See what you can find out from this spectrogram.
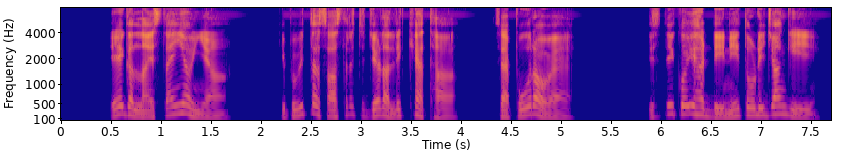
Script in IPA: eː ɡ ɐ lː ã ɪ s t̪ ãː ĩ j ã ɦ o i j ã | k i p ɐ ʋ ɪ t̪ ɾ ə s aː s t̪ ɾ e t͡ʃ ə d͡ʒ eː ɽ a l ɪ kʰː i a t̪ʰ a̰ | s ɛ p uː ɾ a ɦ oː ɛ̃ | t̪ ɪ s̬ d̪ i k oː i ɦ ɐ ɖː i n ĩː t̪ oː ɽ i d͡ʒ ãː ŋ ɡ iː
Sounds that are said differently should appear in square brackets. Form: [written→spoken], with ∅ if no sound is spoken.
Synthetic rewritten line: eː ɡ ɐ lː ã ɪ s t̪ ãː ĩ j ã ɦ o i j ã | k i p ɐ ʋ ɪ t̪ ɾ ə s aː s t̪ ɾ e t͡ʃ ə d͡ʒ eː ɽ a l ɪ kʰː [i→j] a t̪ʰ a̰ | s ɛ p uː ɾ a ɦ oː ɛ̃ | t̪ ɪ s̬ d̪ i k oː i ɦ ɐ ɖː i n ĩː t̪ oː ɽ i d͡ʒ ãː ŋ ɡ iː

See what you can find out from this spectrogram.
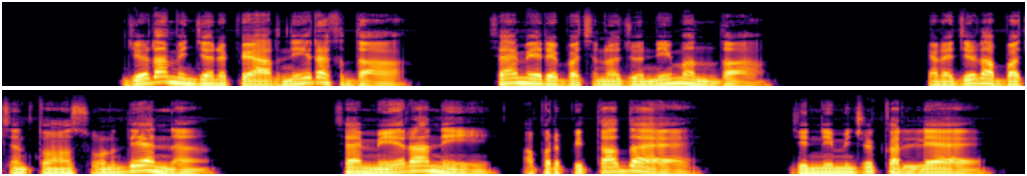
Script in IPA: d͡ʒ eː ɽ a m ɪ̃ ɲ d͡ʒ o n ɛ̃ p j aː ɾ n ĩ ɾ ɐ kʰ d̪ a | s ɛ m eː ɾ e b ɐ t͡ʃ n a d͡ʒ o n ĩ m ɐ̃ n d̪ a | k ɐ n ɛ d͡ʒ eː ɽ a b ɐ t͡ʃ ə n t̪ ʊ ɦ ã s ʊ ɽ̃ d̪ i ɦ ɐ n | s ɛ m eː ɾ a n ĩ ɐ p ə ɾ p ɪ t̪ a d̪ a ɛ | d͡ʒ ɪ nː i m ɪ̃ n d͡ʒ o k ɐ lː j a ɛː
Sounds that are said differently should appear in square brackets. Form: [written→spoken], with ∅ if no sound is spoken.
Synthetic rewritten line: d͡ʒ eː ɽ a m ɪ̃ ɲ d͡ʒ o n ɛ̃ p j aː ɾ n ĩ ɾ ɐ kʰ d̪ a | s ɛ m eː ɾ e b ɐ t͡ʃ n a d͡ʒ o n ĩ m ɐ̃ n d̪ a | k ɐ n ɛ d͡ʒ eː ɽ a b ɐ t͡ʃ ə n t̪ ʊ ɦ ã s ʊ ɽ̃ d̪ [i→e] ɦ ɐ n | s ɛ m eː ɾ a n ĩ ɐ p ə ɾ p ɪ t̪ a d̪ a ɛ | d͡ʒ ɪ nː i m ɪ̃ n d͡ʒ o k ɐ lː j a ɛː

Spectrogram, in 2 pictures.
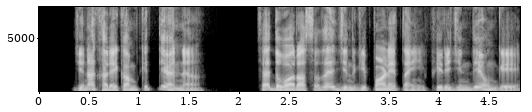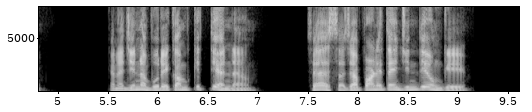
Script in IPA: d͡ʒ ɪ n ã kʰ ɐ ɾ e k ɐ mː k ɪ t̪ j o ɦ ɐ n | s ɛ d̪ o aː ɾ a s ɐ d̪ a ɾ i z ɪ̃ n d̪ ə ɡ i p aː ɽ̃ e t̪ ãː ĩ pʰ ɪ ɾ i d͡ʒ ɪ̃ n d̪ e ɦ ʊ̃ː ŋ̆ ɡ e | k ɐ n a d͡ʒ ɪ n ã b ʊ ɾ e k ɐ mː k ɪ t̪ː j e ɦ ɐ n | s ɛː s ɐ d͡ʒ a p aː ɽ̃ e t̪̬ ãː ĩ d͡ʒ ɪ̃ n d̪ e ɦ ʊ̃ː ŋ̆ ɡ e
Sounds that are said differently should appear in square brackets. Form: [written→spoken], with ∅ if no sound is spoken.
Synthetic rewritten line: d͡ʒ ɪ n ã kʰ ɐ ɾ e k ɐ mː k ɪ t̪ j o ɦ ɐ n | s ɛ d̪ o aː ɾ a s ɐ d̪ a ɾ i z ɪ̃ n d̪ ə ɡ i p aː ɽ̃ e t̪ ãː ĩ pʰ ɪ ɾ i d͡ʒ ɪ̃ n d̪ e ɦ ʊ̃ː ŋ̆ ɡ e | k ɐ n [a→ɛ] d͡ʒ ɪ n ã b ʊ ɾ e k ɐ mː k ɪ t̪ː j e ɦ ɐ n | s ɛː s ɐ d͡ʒ a p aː ɽ̃ e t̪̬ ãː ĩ d͡ʒ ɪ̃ n d̪ e ɦ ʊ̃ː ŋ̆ ɡ e

